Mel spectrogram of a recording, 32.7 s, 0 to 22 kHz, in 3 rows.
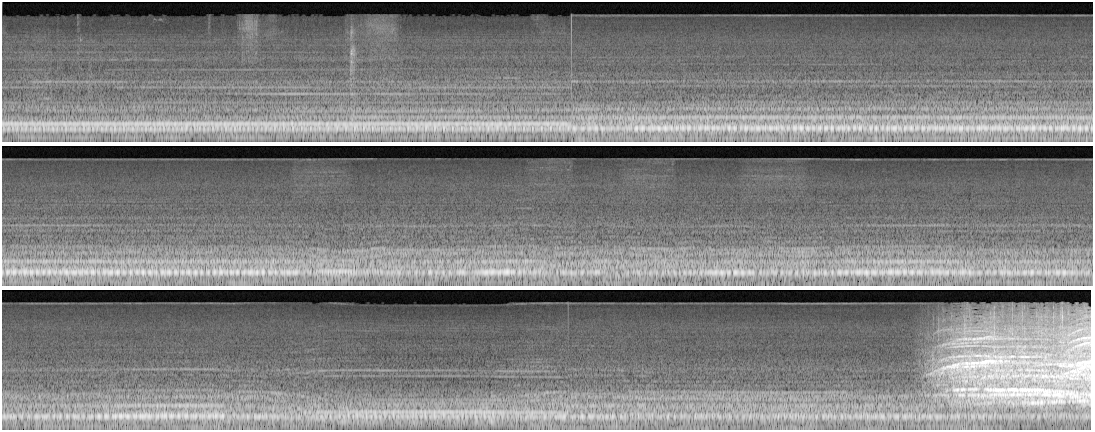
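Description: Diesel engines of a Kubota M4D-071 tractor and a John Deere 333G skid steer running under load as the tractor tows the stuck skid steer. The engine note is steady, steps up in pitch about six seconds in, and wavers in the middle and again a few seconds before the end.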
